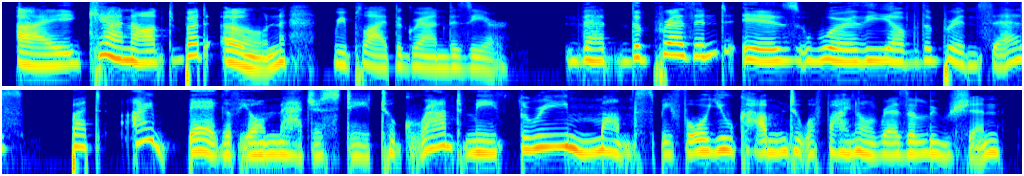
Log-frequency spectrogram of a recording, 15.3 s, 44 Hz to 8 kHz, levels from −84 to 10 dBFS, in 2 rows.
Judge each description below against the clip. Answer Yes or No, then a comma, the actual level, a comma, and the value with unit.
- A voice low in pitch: No, medium, 185 Hz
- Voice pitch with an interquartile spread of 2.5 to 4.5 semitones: No, wide, 5.6 semitones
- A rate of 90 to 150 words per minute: Yes, slow, 135 wpm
